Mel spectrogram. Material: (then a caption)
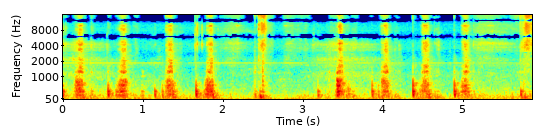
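Paper. A black disc scraper is scratched back and forth over the latex coating of a paper lottery scratch card lying on a wooden table. Repeated short, dry scraping strokes come in uneven bursts, each with a gritty, papery rasp and a faint high hiss.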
